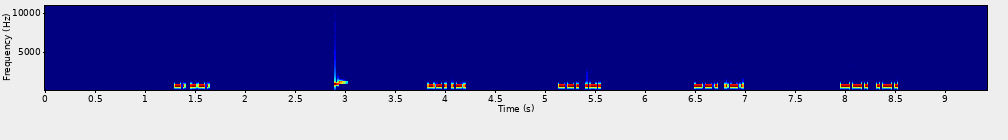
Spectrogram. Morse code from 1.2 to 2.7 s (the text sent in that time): NG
